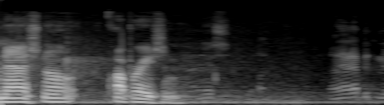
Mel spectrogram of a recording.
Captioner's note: some Applause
